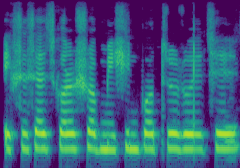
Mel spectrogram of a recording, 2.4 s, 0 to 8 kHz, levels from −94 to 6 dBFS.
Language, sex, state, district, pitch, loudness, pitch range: Bengali, female, West Bengal, North 24 Parganas, 235 Hz, -14 LUFS, 235-240 Hz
